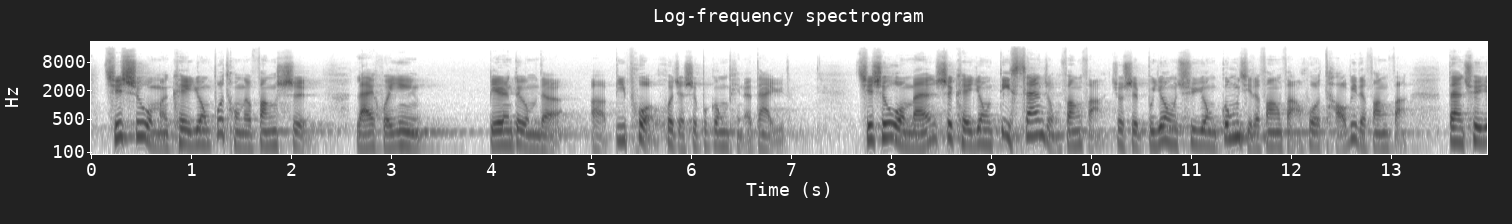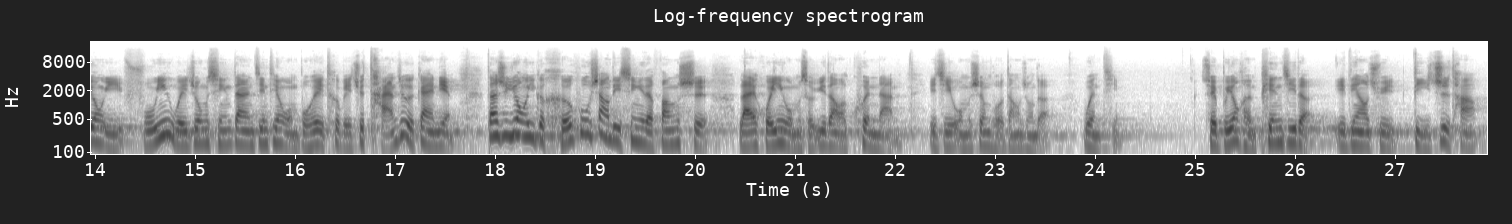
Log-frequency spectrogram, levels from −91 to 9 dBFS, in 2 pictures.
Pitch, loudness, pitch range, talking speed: 150 Hz, -28 LUFS, 135-180 Hz, 300 characters per minute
